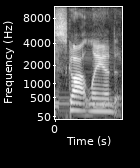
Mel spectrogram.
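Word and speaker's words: Scottland: It's actually Scotland, like Scott someone's name and then land, not Scotland the country, which I know only has one T, so calm down.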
